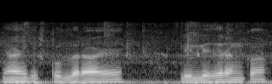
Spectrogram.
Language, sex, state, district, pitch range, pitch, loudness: Hindi, male, Uttar Pradesh, Shamli, 95-105 Hz, 100 Hz, -16 LUFS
